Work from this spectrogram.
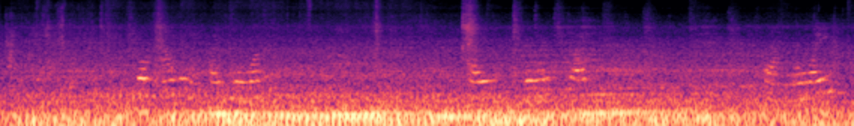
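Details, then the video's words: Little abandoned kittens playing, friendly, with brief thin mews coming in three bursts of two or three calls each, set against a constant low droning hum of traffic-like noise. "Very lovely little abandoned kittens playing they are friendly"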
